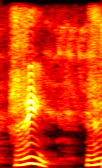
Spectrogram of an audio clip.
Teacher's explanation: री जब आप बोलोगे तो आपकी जो जीभ है वो आपके दांतों के पीछे की साइड में थोड़ा सा टच होएगी, तो तब जाके वो उसको कहते हैं मूर्धन्य।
